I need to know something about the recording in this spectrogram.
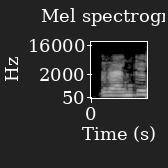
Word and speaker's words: rancor: Okay, this is not rank, it is pronounced as rancor. Okay, रैंकर series जो आया है Unacademy का, रैंकर.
